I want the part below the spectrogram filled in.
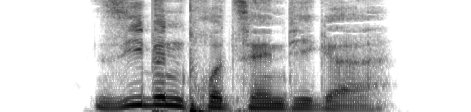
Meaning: inflection of siebenprozentig: 1. strong/mixed nominative masculine singular 2. strong genitive/dative feminine singular 3. strong genitive plural
- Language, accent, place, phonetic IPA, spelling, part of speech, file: German, Germany, Berlin, [ˈziːbn̩pʁoˌt͡sɛntɪɡɐ], siebenprozentiger, adjective, De-siebenprozentiger.ogg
